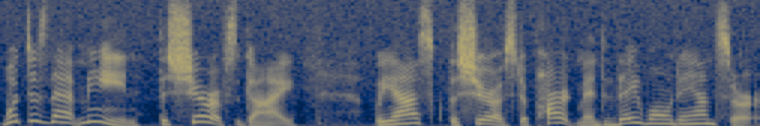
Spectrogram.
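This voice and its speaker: A woman's voice: fairly high pitch, very animated, normal speed, slight background noise, poor audio. A woman with an American accent delivering a broadcast news report as a television reporter.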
